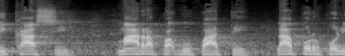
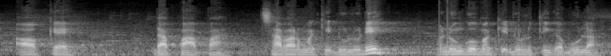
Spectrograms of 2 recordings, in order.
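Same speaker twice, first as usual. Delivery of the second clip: lenient regent; 7 dB quieter than usual. Retold or imitated. The regent answering kindly.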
